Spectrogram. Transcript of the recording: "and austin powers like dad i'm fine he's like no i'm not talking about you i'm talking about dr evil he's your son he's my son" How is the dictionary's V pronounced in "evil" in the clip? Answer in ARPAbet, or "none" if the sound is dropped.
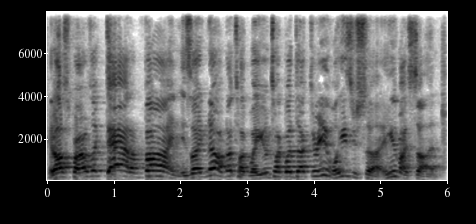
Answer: W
